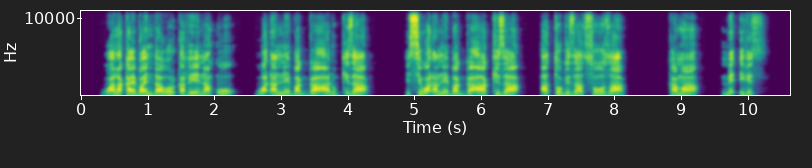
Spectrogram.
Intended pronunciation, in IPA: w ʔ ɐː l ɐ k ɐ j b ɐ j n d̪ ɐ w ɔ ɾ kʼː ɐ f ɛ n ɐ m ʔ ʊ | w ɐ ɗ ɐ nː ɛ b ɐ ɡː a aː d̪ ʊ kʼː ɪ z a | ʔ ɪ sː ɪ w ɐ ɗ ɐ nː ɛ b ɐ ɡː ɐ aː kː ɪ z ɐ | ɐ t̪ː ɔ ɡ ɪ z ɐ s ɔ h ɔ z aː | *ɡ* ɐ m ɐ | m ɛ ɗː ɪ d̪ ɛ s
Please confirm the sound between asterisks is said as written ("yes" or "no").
no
